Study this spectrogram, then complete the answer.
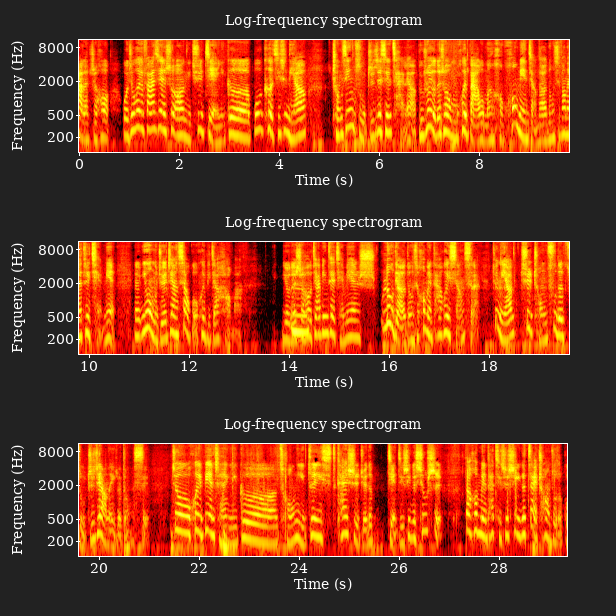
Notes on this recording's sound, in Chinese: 本期节目我们久违地尝试了一下线下录制的形式，但是在茶馆聊到一半突然被通知堂食暂停，所以最终转战到了车里继续录制。久违的线下录制因为茶馆被通知暂停堂食，转战车里继续录。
